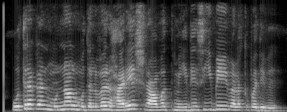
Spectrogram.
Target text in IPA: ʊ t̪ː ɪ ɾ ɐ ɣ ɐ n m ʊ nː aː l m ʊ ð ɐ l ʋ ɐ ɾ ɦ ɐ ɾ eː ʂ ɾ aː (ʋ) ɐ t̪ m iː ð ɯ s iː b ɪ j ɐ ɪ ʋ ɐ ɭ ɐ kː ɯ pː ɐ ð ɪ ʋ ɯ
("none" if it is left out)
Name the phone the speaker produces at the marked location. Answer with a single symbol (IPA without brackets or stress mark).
ʋ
